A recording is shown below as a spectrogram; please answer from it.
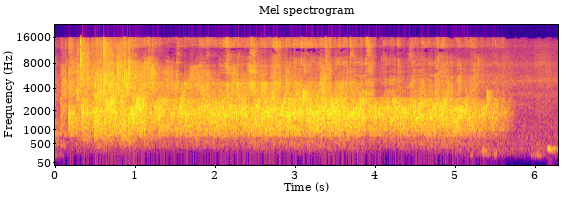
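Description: Audience applauding at the end of a talk, starting suddenly and dying away just before the end.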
